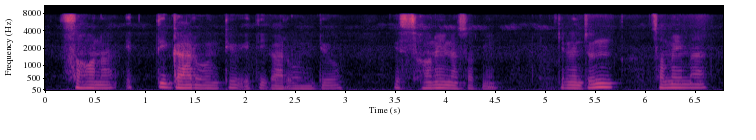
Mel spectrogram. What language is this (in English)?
Nepali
